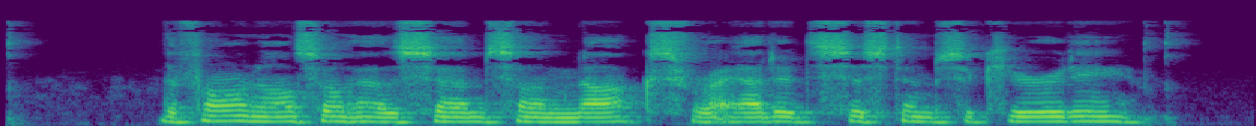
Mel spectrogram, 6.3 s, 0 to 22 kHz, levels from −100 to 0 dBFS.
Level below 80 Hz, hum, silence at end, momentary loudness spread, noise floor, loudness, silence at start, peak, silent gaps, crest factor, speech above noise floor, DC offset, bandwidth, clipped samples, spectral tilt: -56 dBFS; none; 0.4 s; 7 LU; -65 dBFS; -20 LUFS; 0.05 s; -4 dBFS; none; 16 dB; 45 dB; under 0.1%; 11.5 kHz; under 0.1%; -5 dB/octave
